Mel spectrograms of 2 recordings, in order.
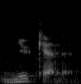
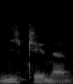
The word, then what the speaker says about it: Nykänen: Alors, en finnois, on va dire Matti Nykänen. Voilà, c'est ça. Mais il était connu dans le monde francophone comme Nykänen, donc je pense qu'on peut dire Nykänen, si ça évoque des souvenirs assez.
